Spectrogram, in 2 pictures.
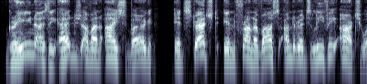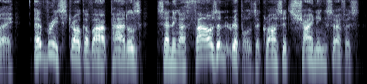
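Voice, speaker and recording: A man narrating an audiobook in a measured, even storytelling manner, close to the mic. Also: on the high side, no echo. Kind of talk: scripted narration.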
